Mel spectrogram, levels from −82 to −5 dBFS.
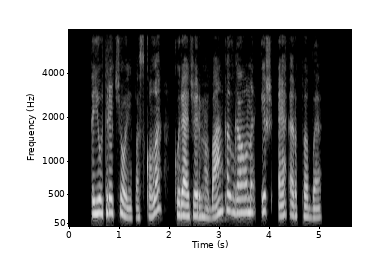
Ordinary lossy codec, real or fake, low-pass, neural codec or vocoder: MP3, 64 kbps; fake; 7.2 kHz; codec, 24 kHz, 1 kbps, SNAC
